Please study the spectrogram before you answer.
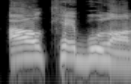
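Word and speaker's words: Alkebulan: It is Al Koulan. I'm going to pronounce I'm going to spell it for you guys so you can figure out how to get it on Substack.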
